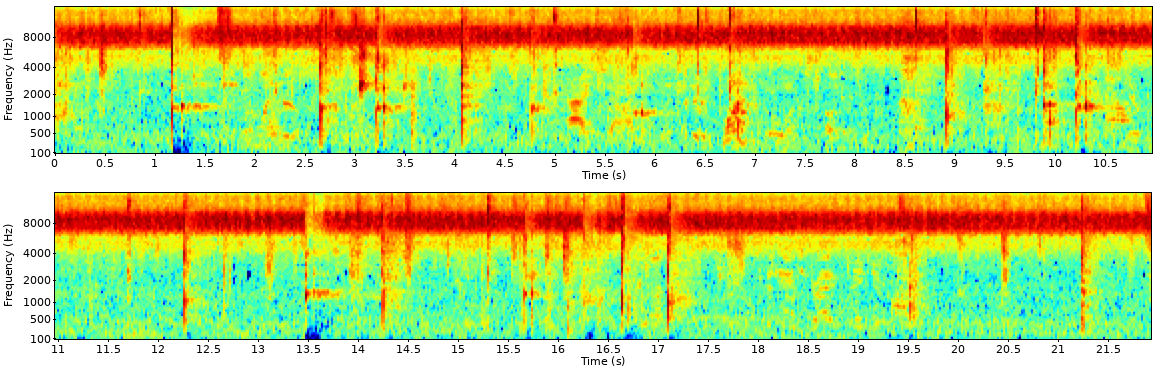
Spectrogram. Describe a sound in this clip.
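Paddles pop sharply against a plastic ball, again and again.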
